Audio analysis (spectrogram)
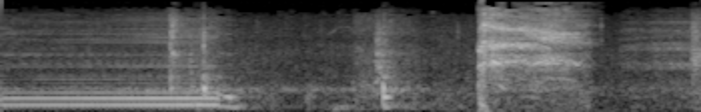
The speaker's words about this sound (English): Somebody brought a cow to the game.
